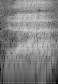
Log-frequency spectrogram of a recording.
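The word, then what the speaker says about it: لا: Et si vous tapez, donc, on aura le alif, le lem qui se prononcera le, et le alif qui se prononce a, ça nous donne la, qui veut dire non.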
